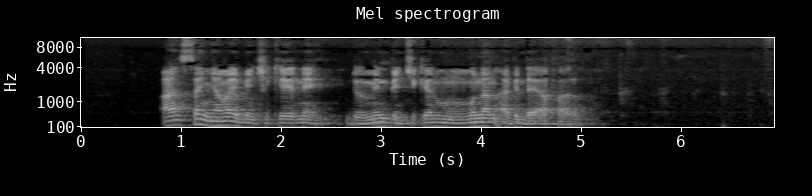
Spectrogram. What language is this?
Hausa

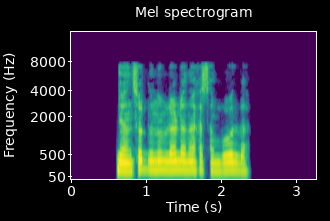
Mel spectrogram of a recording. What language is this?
Pashto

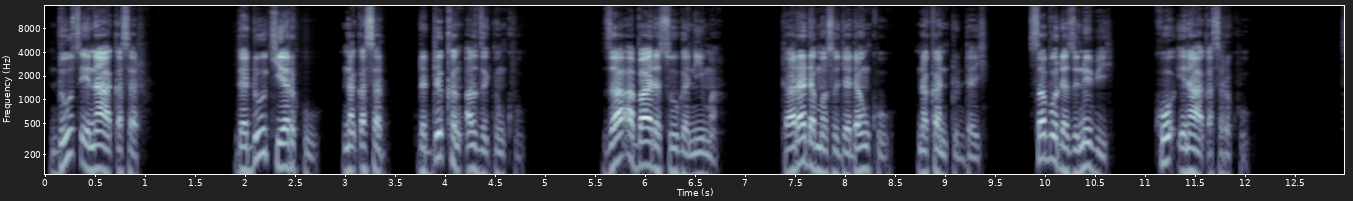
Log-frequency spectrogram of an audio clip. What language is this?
Hausa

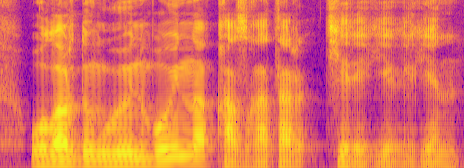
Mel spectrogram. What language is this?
Kazakh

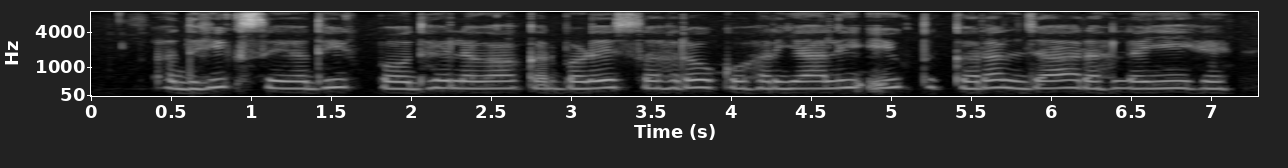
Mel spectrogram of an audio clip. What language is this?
Magahi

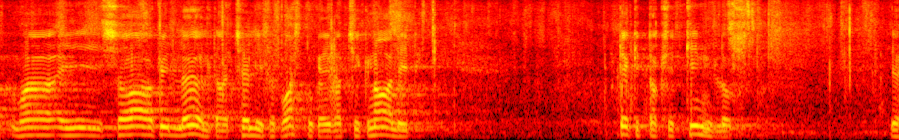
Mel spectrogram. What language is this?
Estonian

